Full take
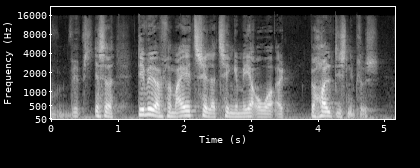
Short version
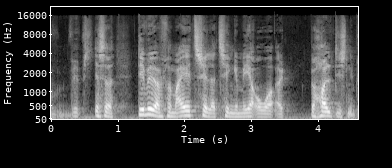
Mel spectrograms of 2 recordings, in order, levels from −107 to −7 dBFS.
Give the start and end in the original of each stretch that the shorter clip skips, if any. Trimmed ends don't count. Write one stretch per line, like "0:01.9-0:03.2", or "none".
none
